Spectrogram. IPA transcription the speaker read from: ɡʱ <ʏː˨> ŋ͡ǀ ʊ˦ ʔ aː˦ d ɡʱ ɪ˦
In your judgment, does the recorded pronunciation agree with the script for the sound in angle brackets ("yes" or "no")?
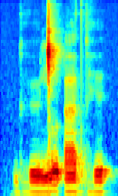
yes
